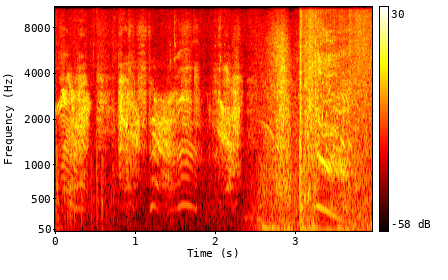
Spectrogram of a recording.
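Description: Heavy metal bodies thud and clang as they grapple.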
